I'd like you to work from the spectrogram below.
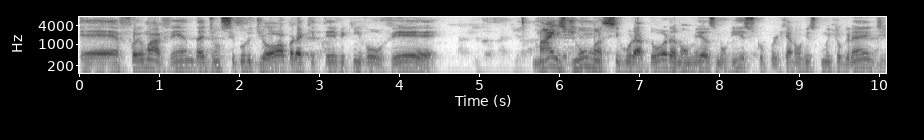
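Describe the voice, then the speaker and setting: A man speaks at a medium pitch in a dark, mellow tone. His pace is fairly slow and his intonation fairly even. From Paraná, southern Brazil (Londrina). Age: 50s. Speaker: sales mentor. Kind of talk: casual chat.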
